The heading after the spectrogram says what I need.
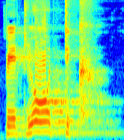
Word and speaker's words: patriotic: Patriotic, patriotic, O tick, tick one, O two. That's why we'll take O, second syllable from the end.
